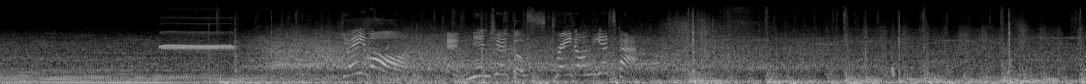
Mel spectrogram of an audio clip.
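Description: Background music, with one short, steady referee's whistle blast about two seconds in. Then a stadium crowd cheers and shouts for a few seconds.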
